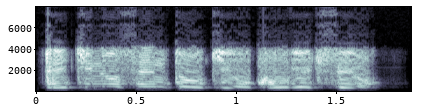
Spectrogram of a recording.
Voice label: dialogs japanese; War Thunder

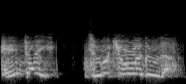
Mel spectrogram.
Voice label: jp chat, speech jp

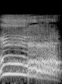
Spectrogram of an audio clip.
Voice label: death, voiceovers english

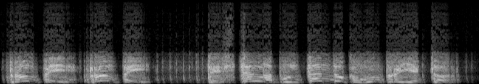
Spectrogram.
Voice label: searchlite, mood low, speech; War Thunder

